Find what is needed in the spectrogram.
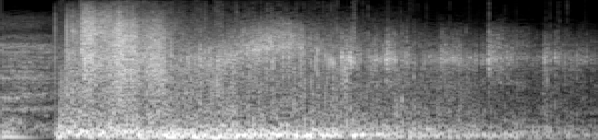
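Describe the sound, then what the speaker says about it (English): A big fiery explosion as an oil-covered planet is set on fire: a sudden loud boom that bursts in and then rolls on as a long, slowly fading roar, with no talking over it. "And we see a magnificent explosion."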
